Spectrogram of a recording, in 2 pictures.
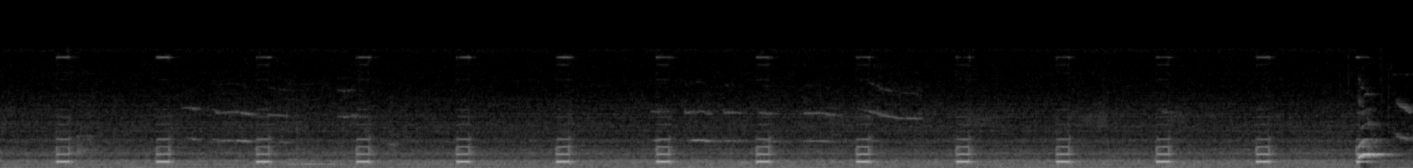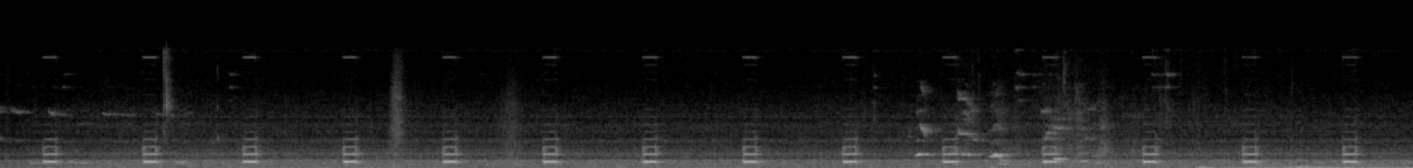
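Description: Aspen Class IV veterinary therapy laser emitting short, even beeps about once a second, the audible signal that the beam is on during treatment, over a steady low hum.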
